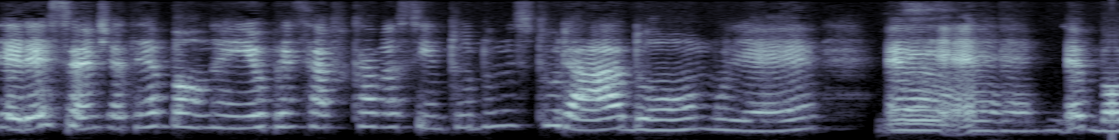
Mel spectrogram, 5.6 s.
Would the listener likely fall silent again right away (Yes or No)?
Yes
